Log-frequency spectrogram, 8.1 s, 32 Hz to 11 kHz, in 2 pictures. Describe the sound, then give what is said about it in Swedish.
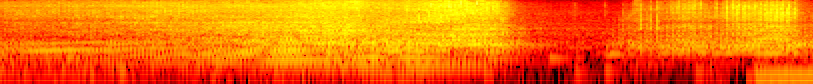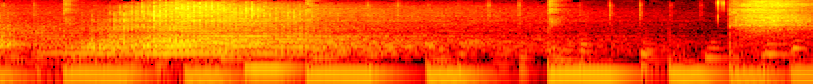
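A powerful one-year-old Mercedes AMG sports car engine with 510 horsepower revs hard in repeated bursts, roaring up and dropping back with a deep rumble, loud, with no voices. “Och det handlar om en sån här värstingbil med 510 hästkrafter.”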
